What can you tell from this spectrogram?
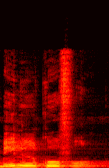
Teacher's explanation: وقف کریں گے تو را کا زیر سکون سے بدل جائے گا، تو پھر یہاں را کو پر پڑھیں گے وقفی کی صورت میں۔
